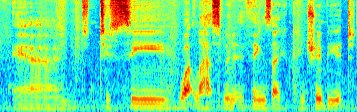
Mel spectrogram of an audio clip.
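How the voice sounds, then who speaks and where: Speaking at a moderate pace in an American accent, a man keeps a medium pitch and monotone, flat intonation, with audible echo from the room. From Nebraska, US. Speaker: activist at protest camp. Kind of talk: documentary interview.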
